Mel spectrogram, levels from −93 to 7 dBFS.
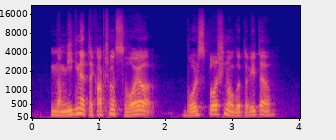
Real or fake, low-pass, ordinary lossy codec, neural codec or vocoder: fake; 19.8 kHz; none; codec, 44.1 kHz, 2.6 kbps, DAC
